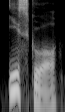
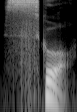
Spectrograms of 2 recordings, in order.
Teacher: The whole trick is to avoid adding that eh sound before the word. So instead, you start by making a long, hissing s sound, just like a snake. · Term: snake drill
